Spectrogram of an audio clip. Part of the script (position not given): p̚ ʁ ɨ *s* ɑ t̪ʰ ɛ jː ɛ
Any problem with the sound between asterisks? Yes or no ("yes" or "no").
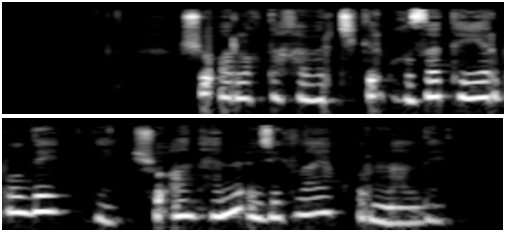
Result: yes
